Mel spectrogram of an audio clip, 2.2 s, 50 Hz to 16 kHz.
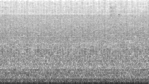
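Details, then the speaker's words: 2000 Mitsubishi Pajero 2-door GDI, AC being recharged with R12: even idle with a steady low hum as the compressor kicks on and holds; compressor running normally. "Nice. So, you definitely hear the compressor kick on. So, that's really good news."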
